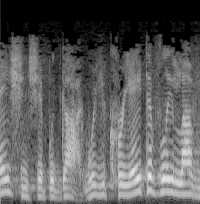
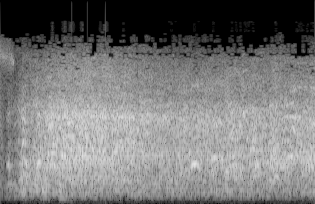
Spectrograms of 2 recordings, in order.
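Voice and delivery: high burst of laughter. Real, not acted.

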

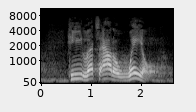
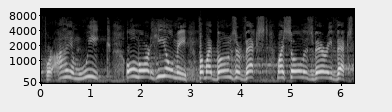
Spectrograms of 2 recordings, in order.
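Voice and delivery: high, impassioned plea; crying out; 7 semitones higher, slower than usual. Retold or imitated. Preacher voicing the psalmist's plea to God, crying out. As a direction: raise the voice into a pleading cry, stretching the key words. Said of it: "The psalmist cries out in Psalm six".

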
